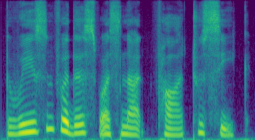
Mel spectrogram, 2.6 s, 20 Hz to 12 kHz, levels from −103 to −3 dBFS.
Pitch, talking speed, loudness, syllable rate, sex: 195 Hz, 210 wpm, -20 LUFS, 4.4 syllables/s, female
